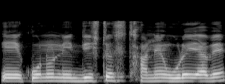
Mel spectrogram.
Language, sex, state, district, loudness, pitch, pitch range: Bengali, male, West Bengal, Dakshin Dinajpur, -16 LUFS, 155 Hz, 155-160 Hz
